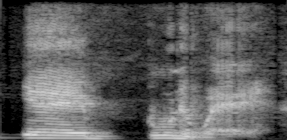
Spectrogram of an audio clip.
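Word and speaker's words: Iyiegbuniwe: yay booing away I I looked up the pronunciations yay Boone away linebacker out of Western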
